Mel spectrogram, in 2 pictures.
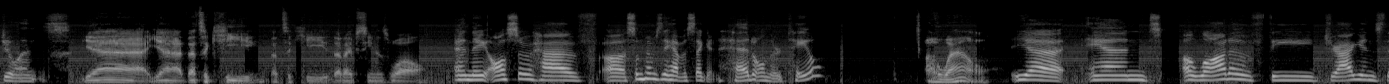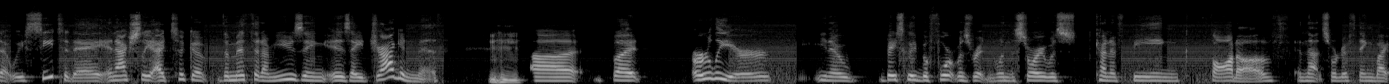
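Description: A speech recording with a buzzy, chirping layer running under it from start to finish, pulsing at around 150 times a second and sitting roughly 20 dB below the speech. The buzz rises and falls on its own schedule rather than following the talking, which marks it as computer activity noise: changing load on the processor, graphics card or mouse disturbs the ground shared with the audio circuit, and that current feeds straight into the recording.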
